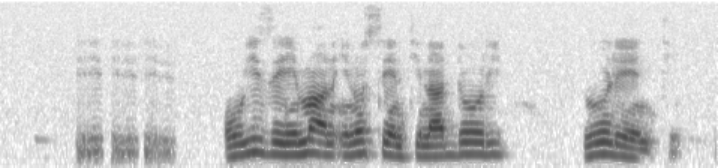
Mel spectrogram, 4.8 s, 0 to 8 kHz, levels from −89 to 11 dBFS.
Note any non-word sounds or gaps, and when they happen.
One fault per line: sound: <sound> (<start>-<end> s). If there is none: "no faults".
sound: laugh (0.5-1.2 s)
